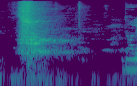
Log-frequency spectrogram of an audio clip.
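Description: A woman's long, forceful breath out, loud at first and fading over about a second. It is the release of a breath held on an inhale during a qi gong exercise.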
